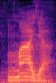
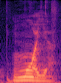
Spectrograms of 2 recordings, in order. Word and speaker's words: моя: but it isn't correctly we pronounce like maya not moya we pronounce like maya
